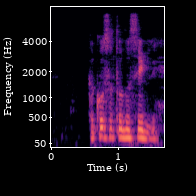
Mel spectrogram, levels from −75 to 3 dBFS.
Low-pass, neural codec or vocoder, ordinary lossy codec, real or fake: 7.2 kHz; none; none; real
